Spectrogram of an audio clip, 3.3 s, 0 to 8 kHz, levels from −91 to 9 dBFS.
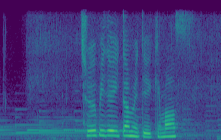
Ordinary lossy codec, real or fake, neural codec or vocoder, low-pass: none; real; none; 7.2 kHz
